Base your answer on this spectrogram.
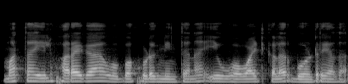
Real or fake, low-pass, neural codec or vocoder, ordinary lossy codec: real; 7.2 kHz; none; MP3, 64 kbps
